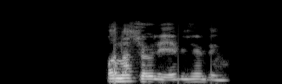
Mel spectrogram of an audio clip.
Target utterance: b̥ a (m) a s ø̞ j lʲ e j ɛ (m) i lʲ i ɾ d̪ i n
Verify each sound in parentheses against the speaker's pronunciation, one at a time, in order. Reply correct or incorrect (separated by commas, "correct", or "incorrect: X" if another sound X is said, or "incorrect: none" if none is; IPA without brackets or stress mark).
incorrect: n, incorrect: b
